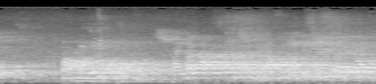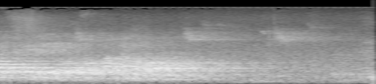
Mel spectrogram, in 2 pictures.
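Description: A man sings slowly through a microphone, heard over loudspeakers in an echoing room.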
